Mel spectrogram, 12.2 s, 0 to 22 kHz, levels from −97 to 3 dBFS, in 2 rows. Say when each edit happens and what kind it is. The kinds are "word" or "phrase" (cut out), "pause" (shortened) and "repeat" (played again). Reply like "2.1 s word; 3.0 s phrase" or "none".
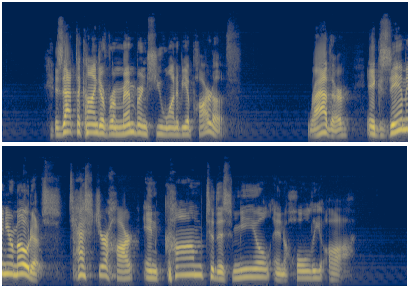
7.0 s pause; 8.1 s pause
